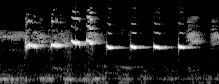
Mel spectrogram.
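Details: Cucak ijo, the greater green leafbird, singing jamtrok style with mimicked ciblek notes: about eight separate loud, clipped whistles spaced roughly half a second apart, with a steady low hum in the background.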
